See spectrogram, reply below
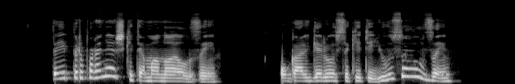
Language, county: Lithuanian, Klaipėda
